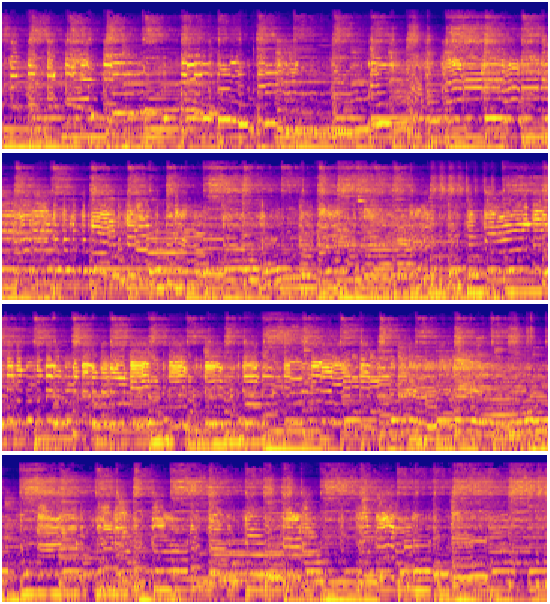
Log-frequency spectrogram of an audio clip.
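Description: Live blues-rock band playing an instrumental passage: electric guitar lead lines with bent notes over bass guitar and drums.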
